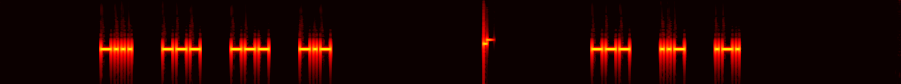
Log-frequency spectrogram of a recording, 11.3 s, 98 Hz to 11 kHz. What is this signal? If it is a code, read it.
Morse code, heard as a keyed tone, about 28 wpm, spaced as for 16 wpm, 700 Hz. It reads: BOOK OUR
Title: 3x Character Spacing - Top 300 Words - 28wpm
